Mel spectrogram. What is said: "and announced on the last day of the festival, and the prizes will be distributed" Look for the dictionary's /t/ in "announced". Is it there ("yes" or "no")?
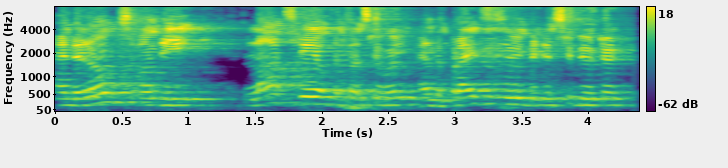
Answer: no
